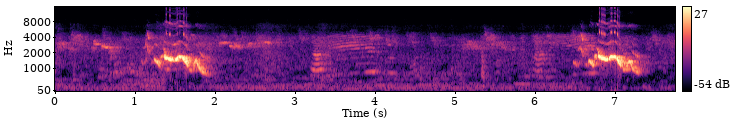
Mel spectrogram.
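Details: Black-naped oriole of the Sumbawa type, a songbird with varied song; two loud phrases about five seconds apart, each a rich fluty downslurred whistle mixed with harsh notes, with faint softer twittering between.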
